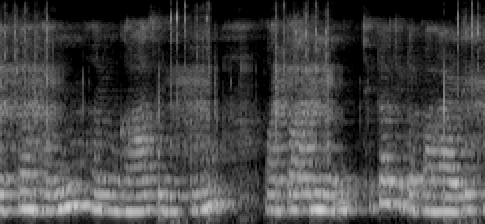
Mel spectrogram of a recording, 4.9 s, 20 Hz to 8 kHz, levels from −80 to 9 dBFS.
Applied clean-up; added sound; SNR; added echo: none; Telephone; 15 dB; reverberation time 0.7 s.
